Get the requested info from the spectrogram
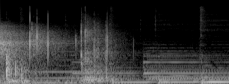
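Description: Pool balls clacking: a sharp strike at the start, then a spread of fainter clicks fading over about a second, like a rack being broken. Jazz background music plays under it.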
